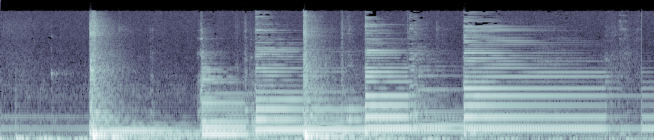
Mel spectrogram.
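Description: Fingerstyle acoustic guitar playing one bar, moving from an F chord to a G chord. About a second in, a percussive palm slap is struck together with a low bass note, and a second slap with a bass note comes about three seconds in. Between and after them come plucked notes, a slide up the second string, and an open first string left ringing.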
